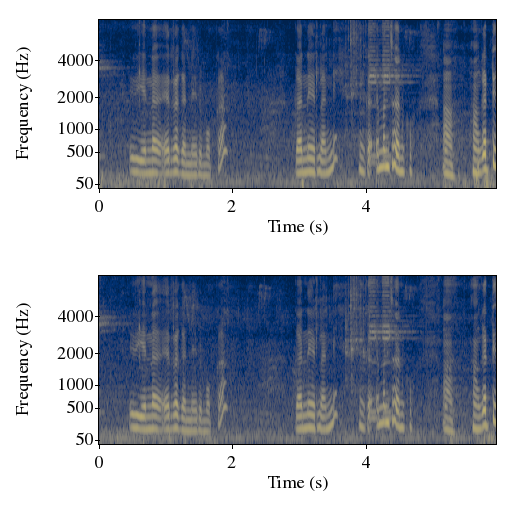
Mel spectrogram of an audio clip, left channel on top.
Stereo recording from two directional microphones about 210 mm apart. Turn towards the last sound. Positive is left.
turn(degrees=5)  # may be behind; listen again after turning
